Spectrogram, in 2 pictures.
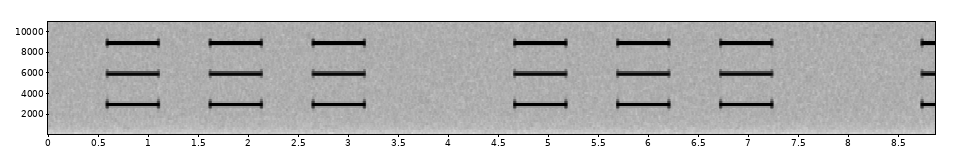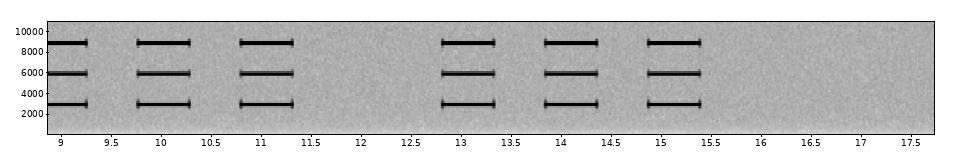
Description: Alarm pattern, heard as an alarm's beeps, played four times, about 2950 Hz. Temporal three. Smoke or fire, evacuate.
